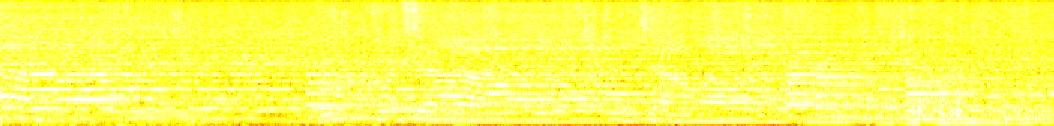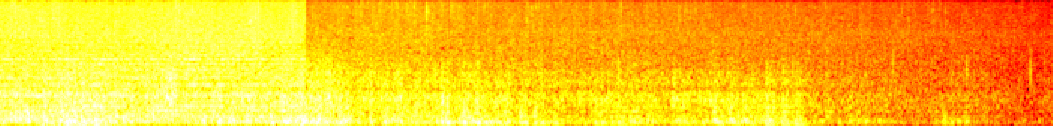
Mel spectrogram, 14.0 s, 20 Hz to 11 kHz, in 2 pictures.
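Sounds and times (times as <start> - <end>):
rain falling: 0.0 - 14.0
rolling thunder: 4.3 - 13.4.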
